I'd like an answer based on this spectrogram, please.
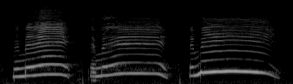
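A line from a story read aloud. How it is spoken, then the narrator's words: Loud calling. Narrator (Chinese): 佳佳大声叫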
